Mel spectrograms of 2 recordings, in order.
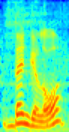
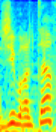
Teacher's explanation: Sur Bangalore, c'est la première syllabe qui est accentuée, et sur Gibraltar, c'est la deuxième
